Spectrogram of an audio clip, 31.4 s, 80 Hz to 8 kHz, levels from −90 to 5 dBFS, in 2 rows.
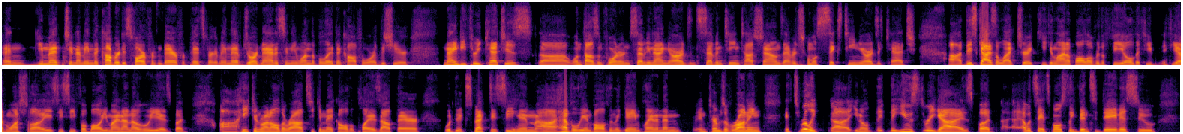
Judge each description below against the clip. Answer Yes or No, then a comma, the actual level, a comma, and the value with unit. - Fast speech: Yes, fast, 235 wpm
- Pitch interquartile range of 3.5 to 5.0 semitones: No, average, 3.1 semitones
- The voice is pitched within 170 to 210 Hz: No, low, 130 Hz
